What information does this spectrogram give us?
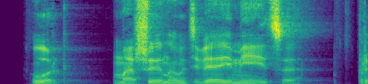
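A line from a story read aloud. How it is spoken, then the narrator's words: Dry tone. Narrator (Russian): проговорил он сухо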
